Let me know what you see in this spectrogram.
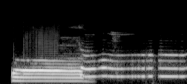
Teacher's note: সদ শিরশির মোটা আওয়াজে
